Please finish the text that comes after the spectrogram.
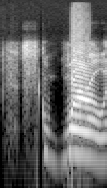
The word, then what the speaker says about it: squirrel: lot of people like Germans cannot pronounce it correctly squirrel it's just squirrel it's too many consonant sounds that they're like yeah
